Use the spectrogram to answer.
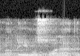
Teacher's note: قی یا مدہ ہے، 2 حرکات لمبا ہے، میم کو الصلاة کے صاد سے ملائیں گے، وَأَقِيمُ الصَّلَاةَ بیچ میں واو الف لام نہیں پڑیں گے، یہ ادغام شمسی ہے۔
